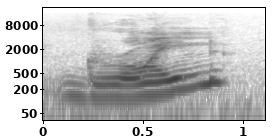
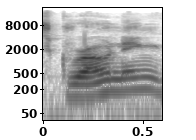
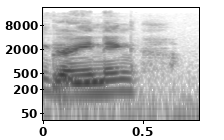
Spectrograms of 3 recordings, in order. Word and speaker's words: Groening: Sorry, his last name isn't pronounced groin. – It's groaning, graining.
